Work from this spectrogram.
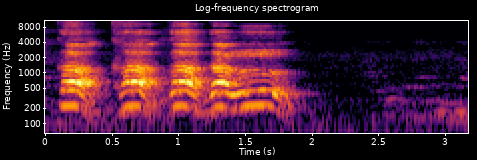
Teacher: ओठ सरळ असं ठेवायचे आणि जीभ अशी पाठीमागं घासते, वरती कंठाला घासते.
